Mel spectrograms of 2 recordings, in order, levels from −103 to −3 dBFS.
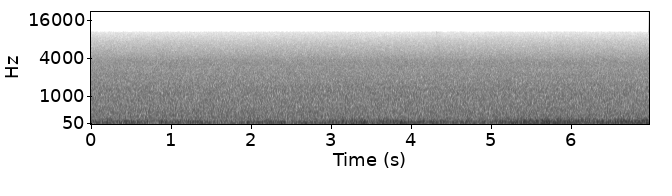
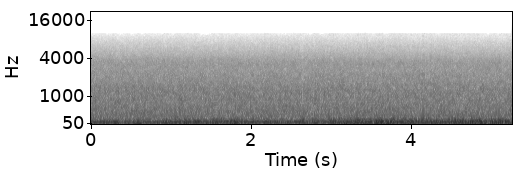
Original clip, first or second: first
